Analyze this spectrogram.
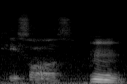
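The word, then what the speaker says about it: قصاص: But it's pronounced Qisas. Qisas, yeah, because that's the letter Sod. So the alif is going to be heavy. Sod. Qisas. Had it been a scene, then it would be Qisas.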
